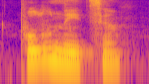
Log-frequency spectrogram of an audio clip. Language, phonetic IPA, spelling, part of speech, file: Ukrainian, [pɔɫʊˈnɪt͡sʲɐ], полуниця, noun, Uk-полуниця.ogg
- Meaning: strawberry (cultivated plant and fruit)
